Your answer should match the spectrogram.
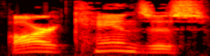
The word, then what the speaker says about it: Arkansas: and says greetings from the land of the AR Kansas River apparently the Arkansas River gets a different pronunciation over there in Kansas Hank says I've never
